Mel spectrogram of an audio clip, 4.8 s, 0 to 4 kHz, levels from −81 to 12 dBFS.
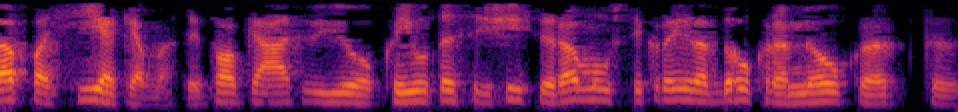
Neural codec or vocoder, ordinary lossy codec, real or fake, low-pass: codec, 16 kHz, about 1 kbps, DyCAST, with the encoder's durations; MP3, 16 kbps; fake; 3.6 kHz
